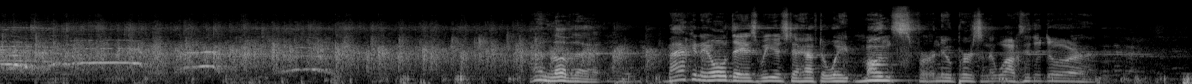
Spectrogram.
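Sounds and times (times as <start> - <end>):
audience applause: 0.0 - 7.1
speech: 5.4 - 6.1, 6.7 - 11.1.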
